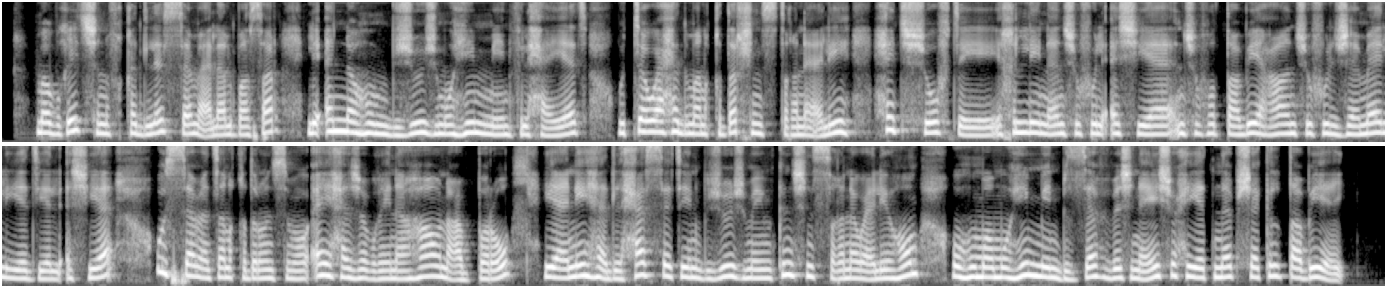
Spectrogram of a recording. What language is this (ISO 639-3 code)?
ary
